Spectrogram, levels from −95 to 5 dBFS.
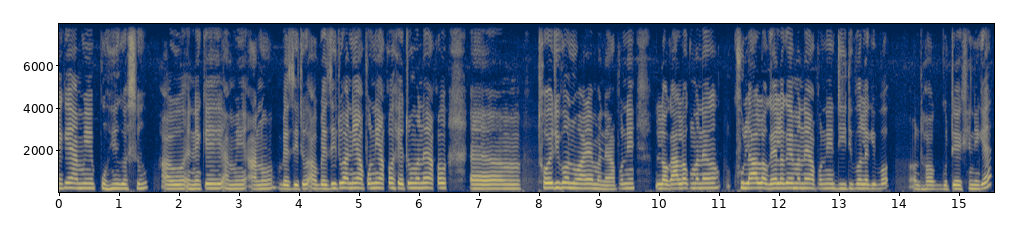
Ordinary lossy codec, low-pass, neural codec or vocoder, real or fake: none; none; none; real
